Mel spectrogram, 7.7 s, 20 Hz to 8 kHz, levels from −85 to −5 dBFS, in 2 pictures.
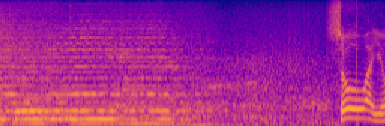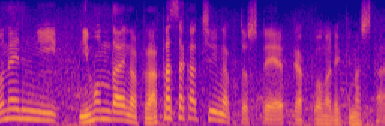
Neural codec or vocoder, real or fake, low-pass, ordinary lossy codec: codec, 16 kHz, 1 kbps, X-Codec, HuBERT features, trained on balanced general audio; fake; none; none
